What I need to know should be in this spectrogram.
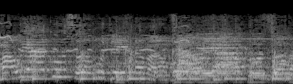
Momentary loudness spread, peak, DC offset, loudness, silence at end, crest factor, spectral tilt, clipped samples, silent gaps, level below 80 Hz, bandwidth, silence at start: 4 LU; -6 dBFS; under 0.1%; -20 LUFS; 0 s; 14 dB; -2 dB/octave; under 0.1%; none; -64 dBFS; 11.5 kHz; 0 s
